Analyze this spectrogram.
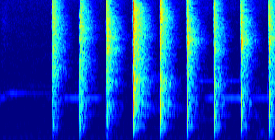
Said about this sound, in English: Got to applaud that one. So, a bit of a congratulatory moment for both the creators and the platform.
